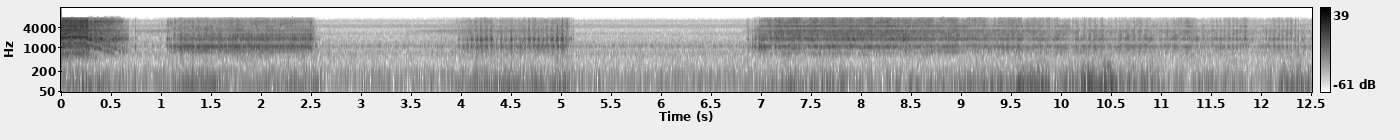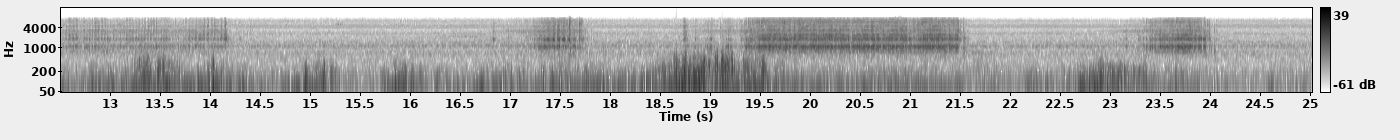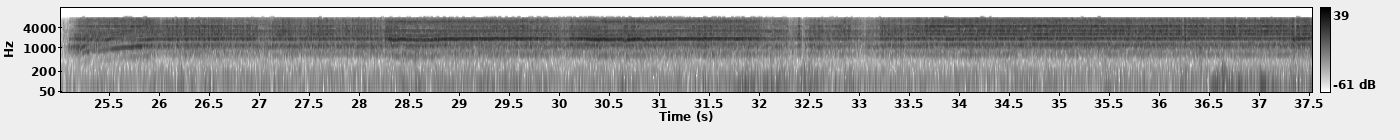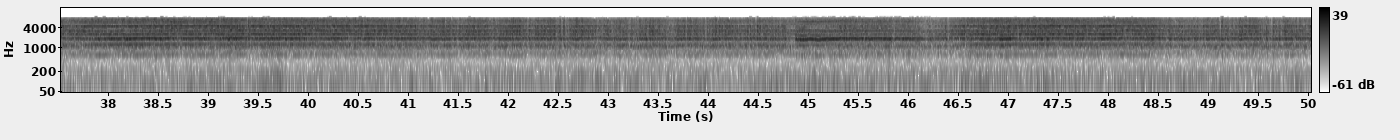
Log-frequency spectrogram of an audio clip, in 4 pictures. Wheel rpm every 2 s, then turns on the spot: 50, 10, 10, 20, 40, 20, 10, 0, 0, 10, 20, 10, 40, 160, 160, 170, 170, 160, 170, 170, 170, 170, 160, 170, 170.
0-2 4-6 18-24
